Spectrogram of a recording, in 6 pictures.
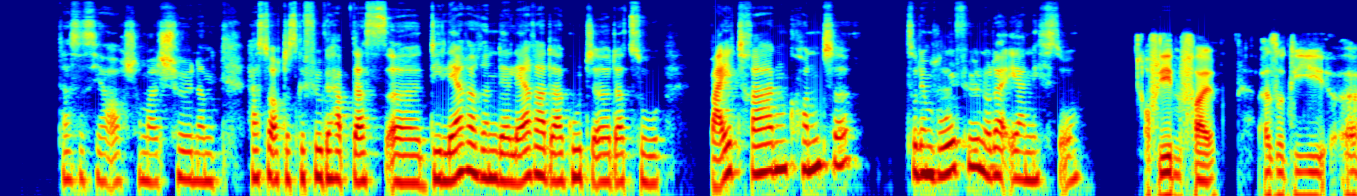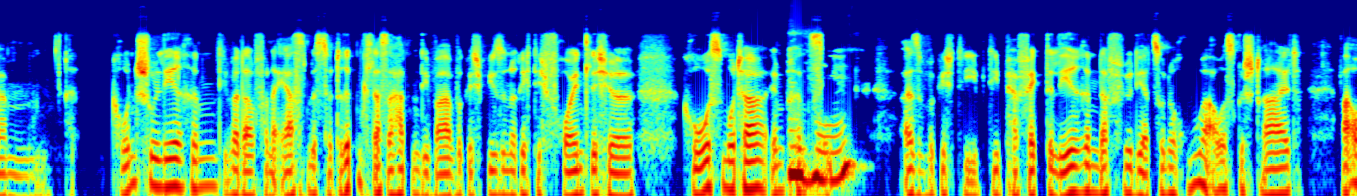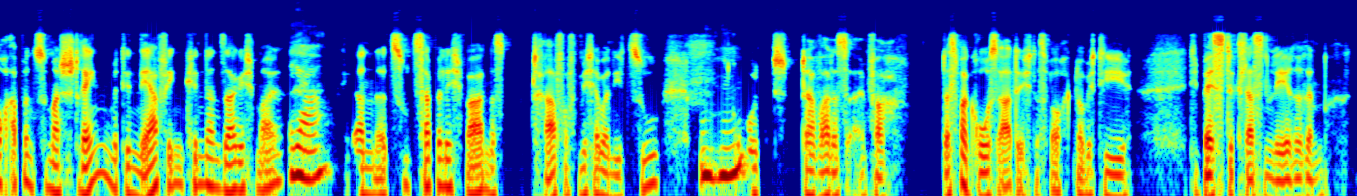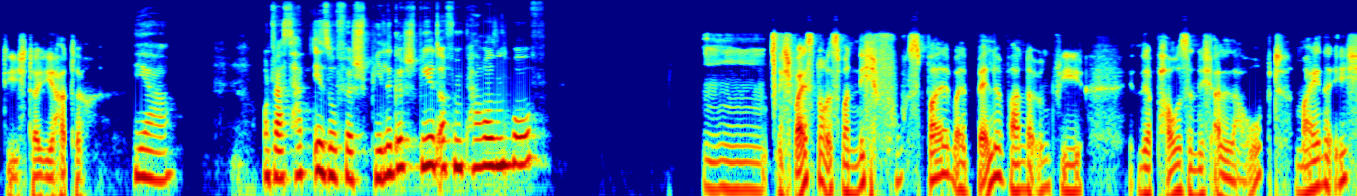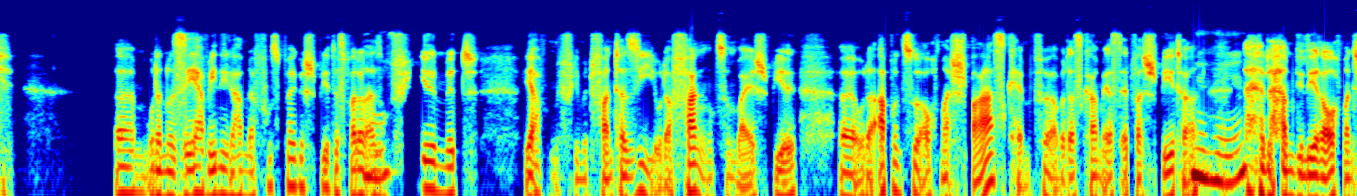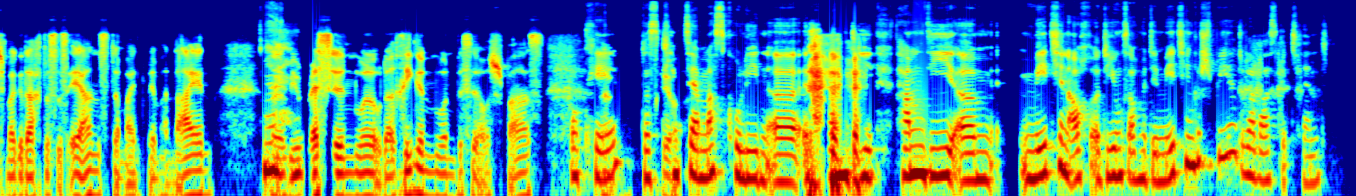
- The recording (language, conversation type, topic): German, podcast, Kannst du von deinem ersten Schultag erzählen?
- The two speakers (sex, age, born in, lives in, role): female, 30-34, Germany, Germany, host; male, 35-39, Germany, Germany, guest
- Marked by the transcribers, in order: chuckle; laugh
